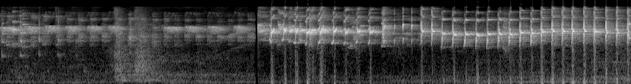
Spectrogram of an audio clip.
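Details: Breeding-condition male lovebird used to train other males: a thin, steady high whine, then a sudden switch to rapid shrill ticking chatter repeated about three times a second, growing louder and more even toward the end.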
